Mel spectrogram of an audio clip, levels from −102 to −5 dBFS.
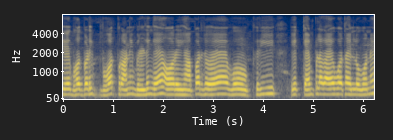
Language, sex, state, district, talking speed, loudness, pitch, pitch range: Hindi, female, Haryana, Rohtak, 220 wpm, -15 LUFS, 190 Hz, 185-200 Hz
